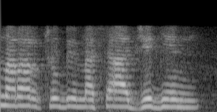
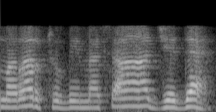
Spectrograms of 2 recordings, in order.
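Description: First: The last word ends in an 'in' sound. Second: The last word ends in an 'a' sound. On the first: The speaker calls it wrong. "ما تقول مررت بمساجد" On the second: The speaker calls it right. "تقول مررت بمساجد. أولا ما أخذ تنوين، ثانيا لم يأخذ الكسرة، وإنما هنا الفتحة"

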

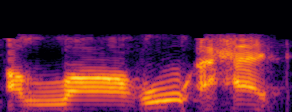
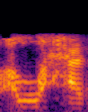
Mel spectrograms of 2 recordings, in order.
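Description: First: Each word keeps its grammatical ending clearly voiced. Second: The words run together and the endings are lost. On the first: The speaker calls it right. "فيجب عليه إبراز الإعراب" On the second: The speaker calls it wrong. "يدمج بعضها البعض، بحيث أنه يضيع الإعراب"

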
